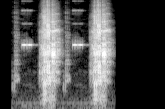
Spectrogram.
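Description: Sound-effect camera shots: a short high focus-confirm beep followed by an SLR shutter click, twice in quick succession within the first second and a half.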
